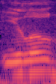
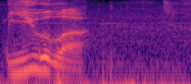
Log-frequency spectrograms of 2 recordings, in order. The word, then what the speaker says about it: Eula: that's her name but i always said it wrong by accident because i kind of read it as elo instead of luila what eula there we go it's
